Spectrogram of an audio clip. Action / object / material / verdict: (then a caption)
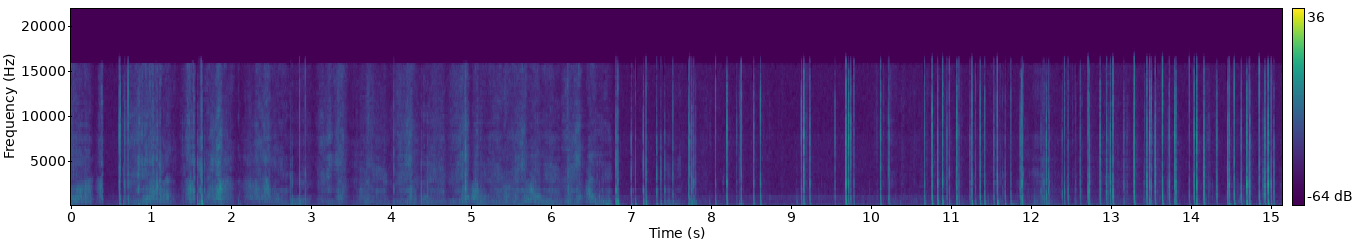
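tap / printed cardboard box / cardboard / none. Fingernails trace over the printed image on the front of a cardboard Minecraft Lego box for about six seconds, making a soft, dense scratching rustle. They then switch to quick, dry, sharp taps on the same box, clustered in irregular bursts through to the end over a faint low steady hum.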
